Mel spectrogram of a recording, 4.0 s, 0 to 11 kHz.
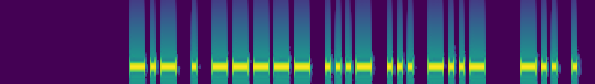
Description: Morse code, heard as a keyed tone, about 36 wpm, 700 Hz. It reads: KE0VSX DE
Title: USA Callsign DE Callsign 35wpm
